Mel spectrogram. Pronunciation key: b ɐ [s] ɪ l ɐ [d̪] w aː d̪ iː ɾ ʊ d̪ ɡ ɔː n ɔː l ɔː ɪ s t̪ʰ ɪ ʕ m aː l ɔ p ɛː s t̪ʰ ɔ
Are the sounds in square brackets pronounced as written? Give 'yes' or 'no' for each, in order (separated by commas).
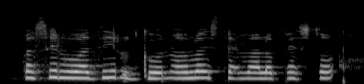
yes, no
